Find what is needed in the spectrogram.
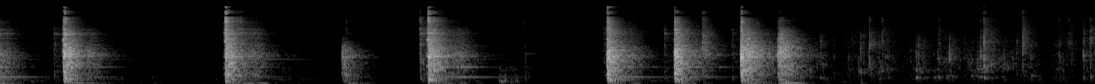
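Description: About eight sharp metal clanks from a steel power rack and barbell, each with a short ring, irregularly spaced, as the bar and the rack's J-hooks are handled; softer, lighter clatter follows near the end.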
